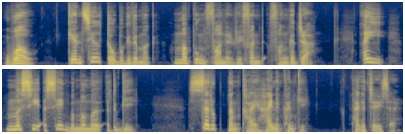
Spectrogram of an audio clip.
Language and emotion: Manipuri, surprised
